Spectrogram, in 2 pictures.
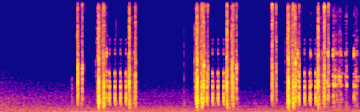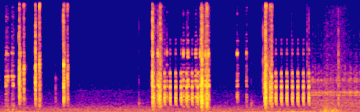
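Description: A computer terminal chirps in rapid bursts as text prints out.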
